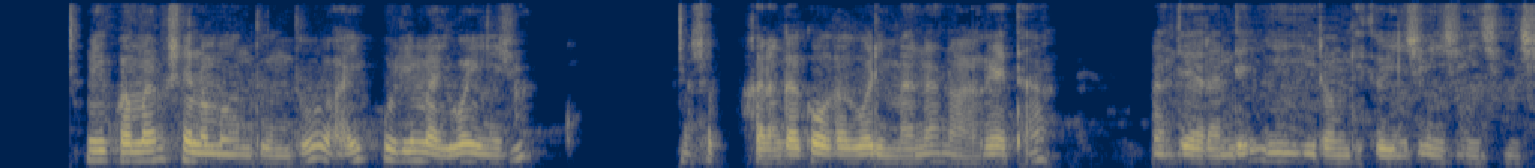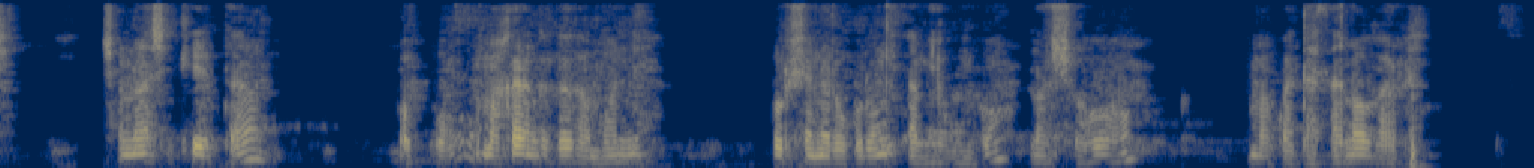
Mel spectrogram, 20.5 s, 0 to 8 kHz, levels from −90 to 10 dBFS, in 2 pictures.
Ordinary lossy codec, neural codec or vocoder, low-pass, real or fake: AAC, 48 kbps; vocoder, 22.05 kHz, 80 mel bands, WaveNeXt; 7.2 kHz; fake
